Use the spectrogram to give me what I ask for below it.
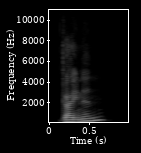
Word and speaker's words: Guinan: And who's Guinan? – Great pronunciation.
